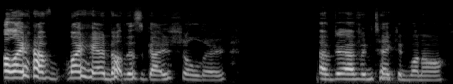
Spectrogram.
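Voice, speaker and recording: A woman playing a tabletop roleplaying game, talking casually and excitably as she improvises her character. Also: a little high, normal speed, a crowd in the background.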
